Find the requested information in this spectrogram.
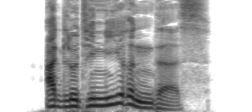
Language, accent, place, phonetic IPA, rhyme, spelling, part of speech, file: German, Germany, Berlin, [aɡlutiˈniːʁəndəs], -iːʁəndəs, agglutinierendes, adjective, De-agglutinierendes.ogg
- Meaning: strong/mixed nominative/accusative neuter singular of agglutinierend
